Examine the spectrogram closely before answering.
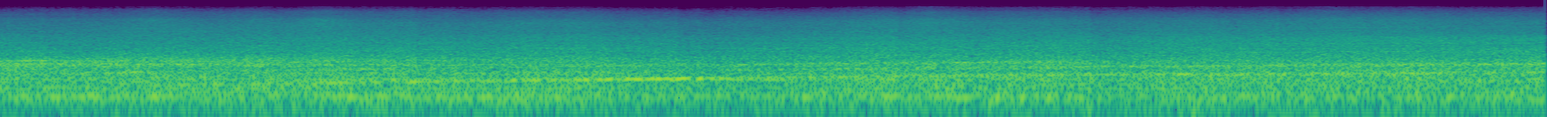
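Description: A subway train's electric motor whines, rising in pitch as the train pulls away.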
